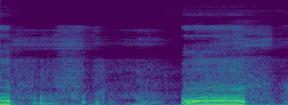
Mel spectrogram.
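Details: Snoring in a sleeping English Bulldog: quiet breathing noises, then one loud, drawn-out rumbling snore.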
